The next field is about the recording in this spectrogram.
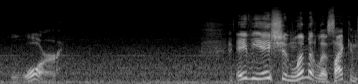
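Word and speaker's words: Wagaugh: War. It's spelled W-A-G-A-U-G-H, but it's pronounced War.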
